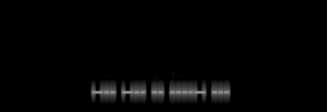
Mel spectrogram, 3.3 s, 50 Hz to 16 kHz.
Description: Morse code, heard as a keyed tone, about 44 wpm, 700 Hz. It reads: DDI4S
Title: Five Challenging Letter-Number Combinations 40wpm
